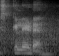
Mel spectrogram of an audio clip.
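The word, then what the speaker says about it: Schleiden: Basically pronunciation में काफ़ी लोगों को दिक्कत होते हैं, बट इट इज़ स्केलेडन, जो कि एक जर्मन बोटनिस्ट थे।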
